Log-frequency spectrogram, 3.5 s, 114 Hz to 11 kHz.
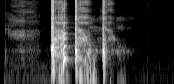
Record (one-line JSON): {"cough_length": "3.5 s", "cough_amplitude": 32768, "cough_signal_mean_std_ratio": 0.28, "survey_phase": "beta (2021-08-13 to 2022-03-07)", "age": "18-44", "gender": "Female", "wearing_mask": "No", "symptom_none": true, "smoker_status": "Never smoked", "respiratory_condition_asthma": false, "respiratory_condition_other": false, "recruitment_source": "REACT", "submission_delay": "1 day", "covid_test_result": "Negative", "covid_test_method": "RT-qPCR", "influenza_a_test_result": "Negative", "influenza_b_test_result": "Negative"}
